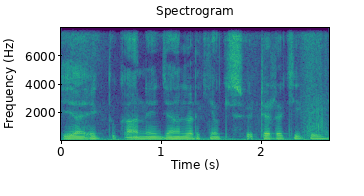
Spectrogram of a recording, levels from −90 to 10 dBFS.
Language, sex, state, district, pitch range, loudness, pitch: Hindi, male, Jharkhand, Deoghar, 120-130 Hz, -17 LUFS, 125 Hz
